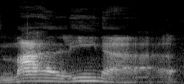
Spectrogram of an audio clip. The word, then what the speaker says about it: malina: got us that well Molina is raspberry in Serbia also but is pronounced Malina not a cool it's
